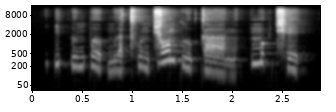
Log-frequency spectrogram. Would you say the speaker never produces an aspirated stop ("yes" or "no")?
no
